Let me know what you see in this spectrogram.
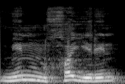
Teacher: النون في من خير النون مظهرة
